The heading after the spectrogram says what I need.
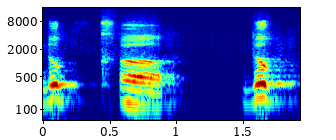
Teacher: ह ला. कारण की विसर्गाचा उच्चार करत असताना आपण ह या वर्णाला थोडासा हिसडा किंवा झटका मारून उच्चार आपण करतो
